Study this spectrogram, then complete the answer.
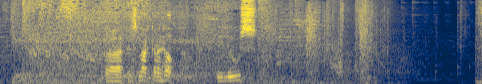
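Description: Game spells crackle and clash in battle.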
